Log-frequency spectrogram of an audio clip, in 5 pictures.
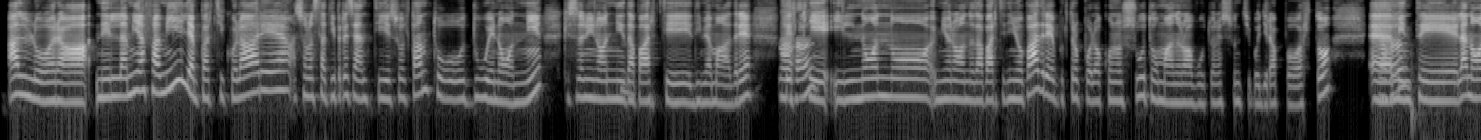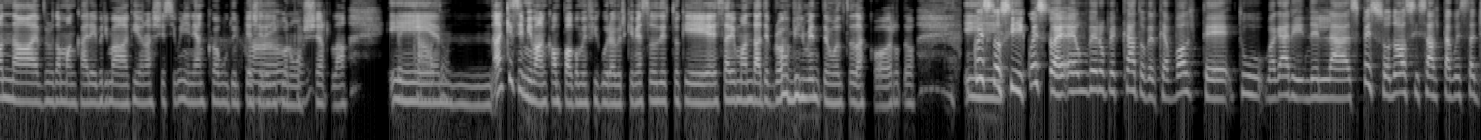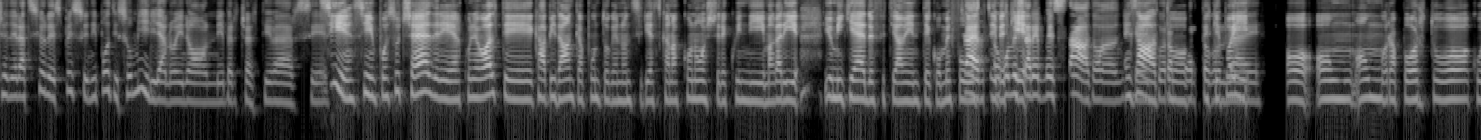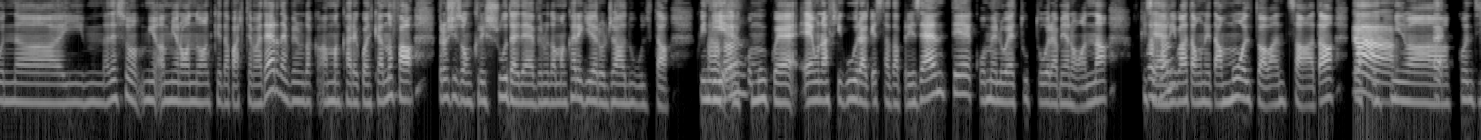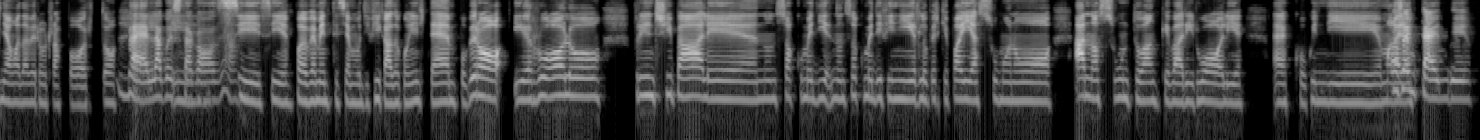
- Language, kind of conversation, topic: Italian, podcast, Qual è il ruolo dei nonni nella vostra famiglia?
- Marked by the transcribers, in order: drawn out: "Ehm"; laughing while speaking: "probabilmente"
